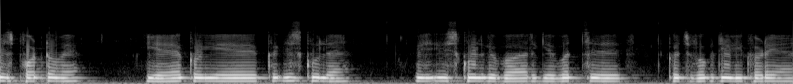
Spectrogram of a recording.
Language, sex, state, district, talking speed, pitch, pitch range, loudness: Hindi, male, Rajasthan, Bikaner, 130 wpm, 150 Hz, 145-155 Hz, -12 LUFS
